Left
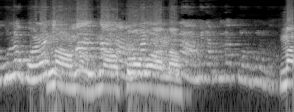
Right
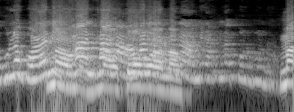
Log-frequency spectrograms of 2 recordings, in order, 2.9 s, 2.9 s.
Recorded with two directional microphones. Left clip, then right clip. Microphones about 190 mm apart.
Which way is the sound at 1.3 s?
5° right (ahead or behind).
